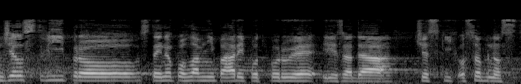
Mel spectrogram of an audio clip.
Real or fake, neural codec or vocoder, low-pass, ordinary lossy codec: fake; vocoder, 44.1 kHz, 128 mel bands, Pupu-Vocoder; 10.8 kHz; MP3, 32 kbps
